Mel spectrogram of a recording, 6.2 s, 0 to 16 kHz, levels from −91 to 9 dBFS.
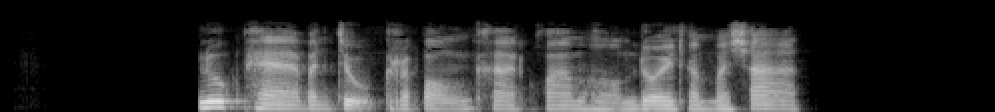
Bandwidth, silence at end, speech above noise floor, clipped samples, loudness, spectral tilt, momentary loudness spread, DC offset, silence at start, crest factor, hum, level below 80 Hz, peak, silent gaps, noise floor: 7.4 kHz; 1.25 s; over 72 dB; under 0.1%; -19 LUFS; -6.5 dB/octave; 10 LU; under 0.1%; 1.25 s; 18 dB; none; -60 dBFS; -2 dBFS; none; under -90 dBFS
